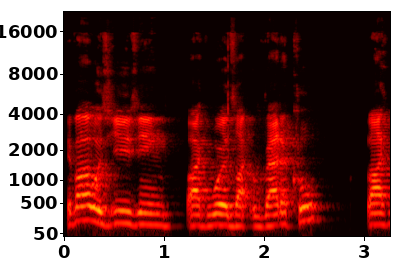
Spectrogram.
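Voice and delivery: ordinary talk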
